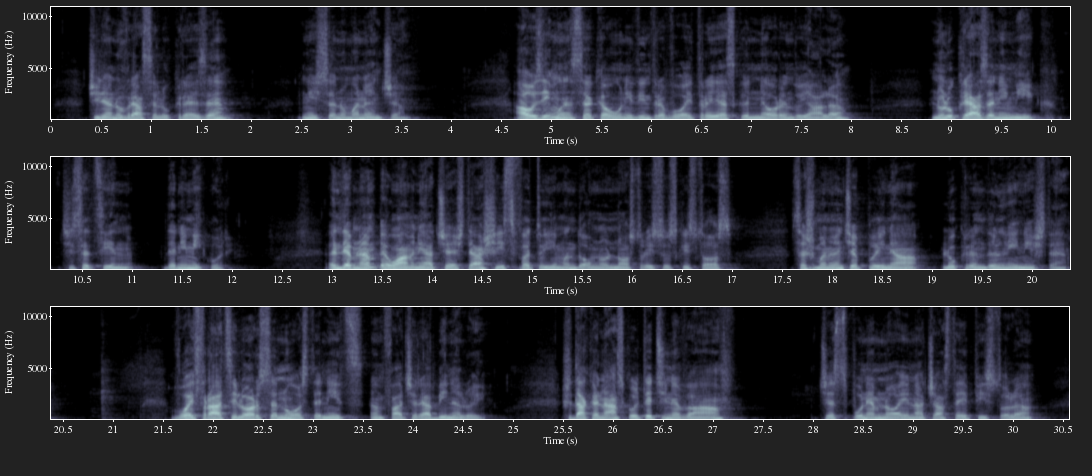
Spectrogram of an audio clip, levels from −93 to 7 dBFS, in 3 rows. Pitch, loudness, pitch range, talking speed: 140 Hz, -28 LUFS, 125-155 Hz, 120 wpm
